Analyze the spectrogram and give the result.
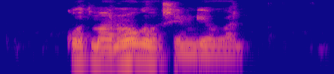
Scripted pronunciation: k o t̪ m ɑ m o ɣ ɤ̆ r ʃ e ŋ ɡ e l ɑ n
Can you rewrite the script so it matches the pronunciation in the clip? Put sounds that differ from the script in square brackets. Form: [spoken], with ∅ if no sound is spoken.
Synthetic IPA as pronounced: k o t̪ m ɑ [n] o ɣ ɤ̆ [l] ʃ e ŋ ɡ e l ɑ n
